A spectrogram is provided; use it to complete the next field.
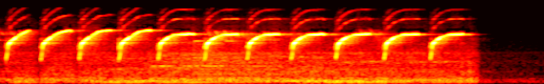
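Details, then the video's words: Canary singing after its moult, not yet in full song; a run of about eleven rapid, identical upward-sweeping whistled notes, roughly three per second, ending abruptly. "suara burung kenari pasca mabung.."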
